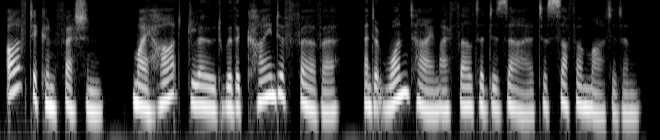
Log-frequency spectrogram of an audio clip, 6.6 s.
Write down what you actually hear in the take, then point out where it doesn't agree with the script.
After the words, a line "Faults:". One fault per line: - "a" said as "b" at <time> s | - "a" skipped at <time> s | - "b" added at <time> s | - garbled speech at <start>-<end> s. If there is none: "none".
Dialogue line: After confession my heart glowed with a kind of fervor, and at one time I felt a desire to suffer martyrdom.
After confession my heart glowed with a kind of fervor, and at one time I felt a desire to suffer martyrdom.
Faults:
none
